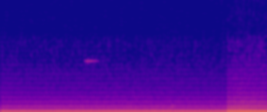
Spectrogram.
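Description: Steady electrical hum with a ladder of overtones, getting a little louder near the end.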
